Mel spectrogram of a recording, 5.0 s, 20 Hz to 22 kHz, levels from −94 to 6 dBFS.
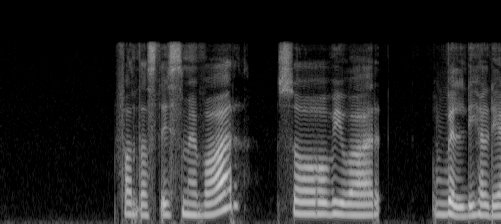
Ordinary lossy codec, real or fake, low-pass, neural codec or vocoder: none; fake; 9.9 kHz; vocoder, 22.05 kHz, 80 mel bands, WaveNeXt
